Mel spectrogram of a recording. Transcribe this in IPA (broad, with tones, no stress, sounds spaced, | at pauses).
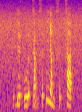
ɗ ɨ˧˩ h w ṵ˧˨ ə̯ k a̰˧˨ m x ə˦˥ t̚ ɲ a˧˩ m x ə˦˥ t̚ x a˨˩ k̚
